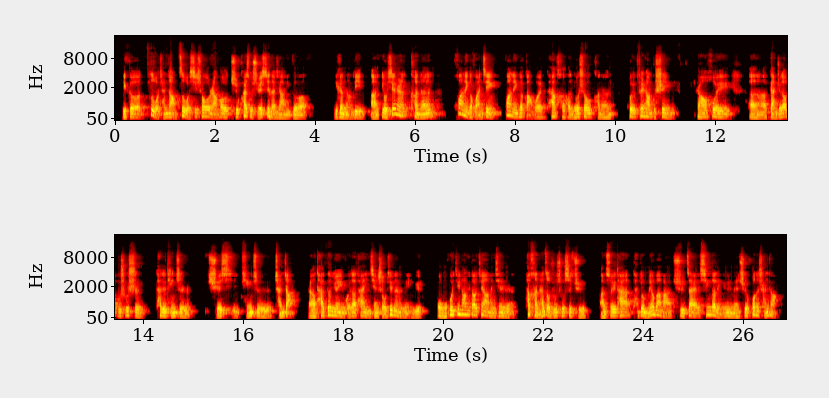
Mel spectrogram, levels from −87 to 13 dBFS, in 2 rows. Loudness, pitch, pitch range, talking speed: -22 LUFS, 125 Hz, 110-140 Hz, 315 characters per minute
